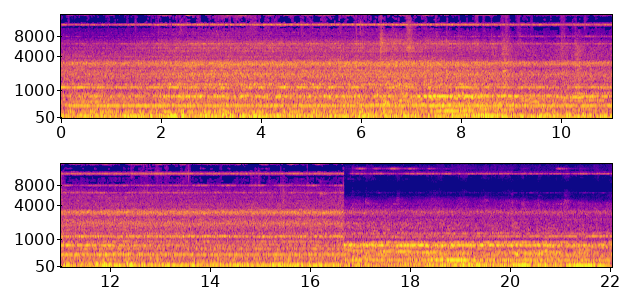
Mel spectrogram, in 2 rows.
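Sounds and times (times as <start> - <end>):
steady whining tones: 0.0 - 22.0
train low rumble: 0.0 - 22.0.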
